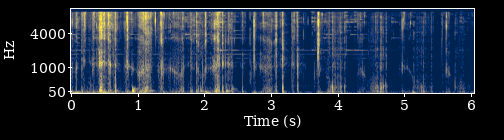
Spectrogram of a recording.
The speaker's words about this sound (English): And at the top of the hill, she comes upon a giant bowl of endless crunchy peanut butter and molasses doggy cookies. Crunch, crunch, crunch.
